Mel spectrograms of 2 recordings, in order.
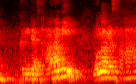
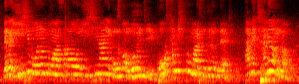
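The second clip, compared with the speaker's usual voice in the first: upset complaint; 6 semitones higher than usual. Retold or imitated. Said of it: "막 화를 내요".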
